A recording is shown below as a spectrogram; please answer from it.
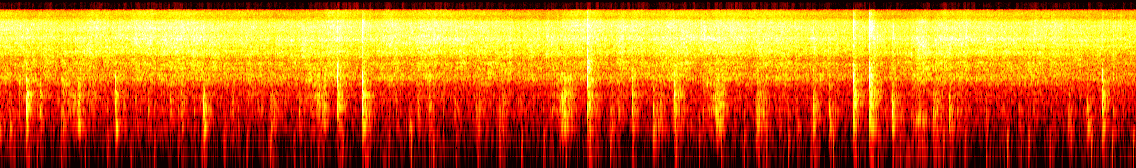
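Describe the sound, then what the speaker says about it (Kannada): Ginger for pickle frying in a pan sizzles with a steady bright hiss, dotted with frequent small crackles and occasional stirring clicks, close and continuous with no talk. "ಒಂದು ಎರಡು ನಿಮಿಷ ಫ್ರೈ ಆಗಲಿ ಇದರಲ್ಲಿ"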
